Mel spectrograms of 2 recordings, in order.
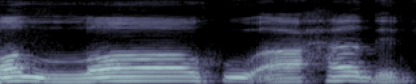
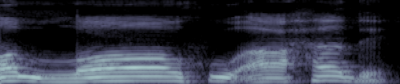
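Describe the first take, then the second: Both takes have the same delivery.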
